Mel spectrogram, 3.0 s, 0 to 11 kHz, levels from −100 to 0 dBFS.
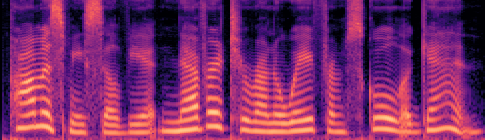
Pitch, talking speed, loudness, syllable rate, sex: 230 Hz, 200 wpm, -18 LUFS, 5.5 syllables/s, female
